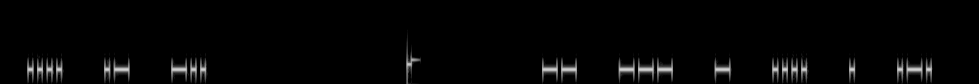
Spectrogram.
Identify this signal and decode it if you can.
Morse code, heard as a keyed tone, about 25 wpm, spaced as for 14 wpm, 700 Hz. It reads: HAD MOTHER
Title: 3x Character Spacing - Top 200 Words - 25wpm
